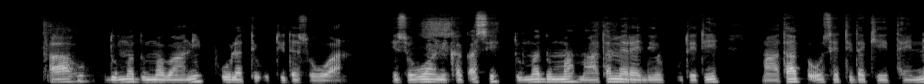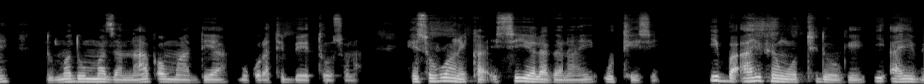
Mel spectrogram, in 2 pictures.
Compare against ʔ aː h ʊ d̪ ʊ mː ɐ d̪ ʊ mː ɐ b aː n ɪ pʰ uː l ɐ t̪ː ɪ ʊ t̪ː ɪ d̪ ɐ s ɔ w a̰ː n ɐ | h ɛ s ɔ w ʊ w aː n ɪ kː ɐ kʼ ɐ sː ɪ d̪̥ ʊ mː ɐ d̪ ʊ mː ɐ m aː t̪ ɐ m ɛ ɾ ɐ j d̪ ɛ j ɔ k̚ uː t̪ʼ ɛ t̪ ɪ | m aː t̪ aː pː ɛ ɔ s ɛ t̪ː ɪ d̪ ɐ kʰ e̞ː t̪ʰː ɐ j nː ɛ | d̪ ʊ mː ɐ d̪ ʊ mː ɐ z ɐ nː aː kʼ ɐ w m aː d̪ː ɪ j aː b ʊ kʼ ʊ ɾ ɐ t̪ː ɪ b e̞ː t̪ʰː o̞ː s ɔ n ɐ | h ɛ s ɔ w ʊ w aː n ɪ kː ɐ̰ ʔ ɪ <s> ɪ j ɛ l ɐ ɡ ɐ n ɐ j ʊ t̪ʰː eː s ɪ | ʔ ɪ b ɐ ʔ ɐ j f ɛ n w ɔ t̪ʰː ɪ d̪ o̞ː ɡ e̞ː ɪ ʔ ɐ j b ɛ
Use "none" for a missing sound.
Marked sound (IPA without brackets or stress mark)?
sː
